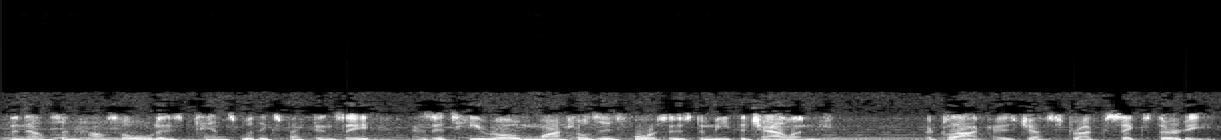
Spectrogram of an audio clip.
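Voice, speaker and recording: A man's voice: medium pitch, big pitch swings, normal speed, phone-quality sound, music in the background. An American man announcing from a script in a grand, dramatic 1940s radio style. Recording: thin vintage radio broadcast sound.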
